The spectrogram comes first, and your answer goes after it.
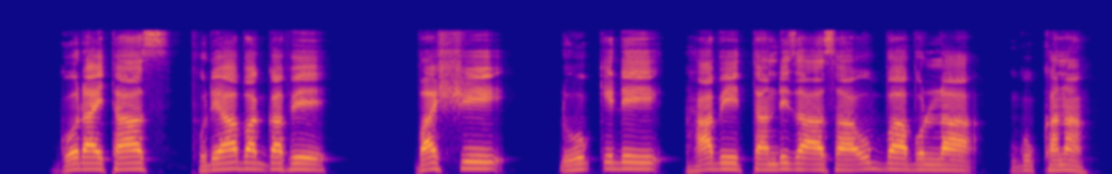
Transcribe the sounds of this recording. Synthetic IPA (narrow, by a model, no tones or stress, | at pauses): ɡɔd̪ɐjt̪aːs | pʰʊd̪ɪjaːbɐɡːɐfɛ | bɐʃːɪ | ɗuːkʼːɪd̪ɪɦɐbiːt̪ːɐnd̪ɪzɐːsaːʊbːaːbɔlːɐ | ɡʊkːɐnɐ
